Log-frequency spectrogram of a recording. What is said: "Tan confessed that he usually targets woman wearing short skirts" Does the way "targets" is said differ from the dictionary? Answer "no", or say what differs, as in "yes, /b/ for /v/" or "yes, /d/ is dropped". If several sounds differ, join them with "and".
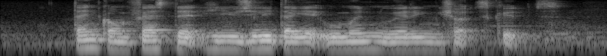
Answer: yes, /s/ is dropped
